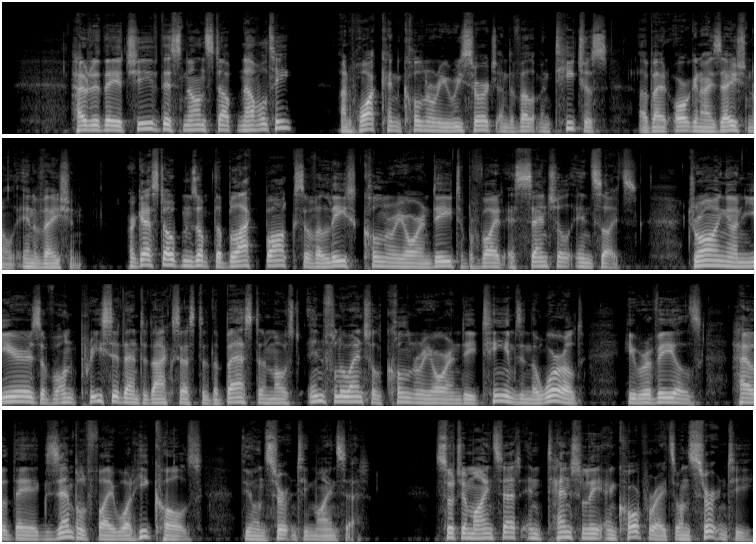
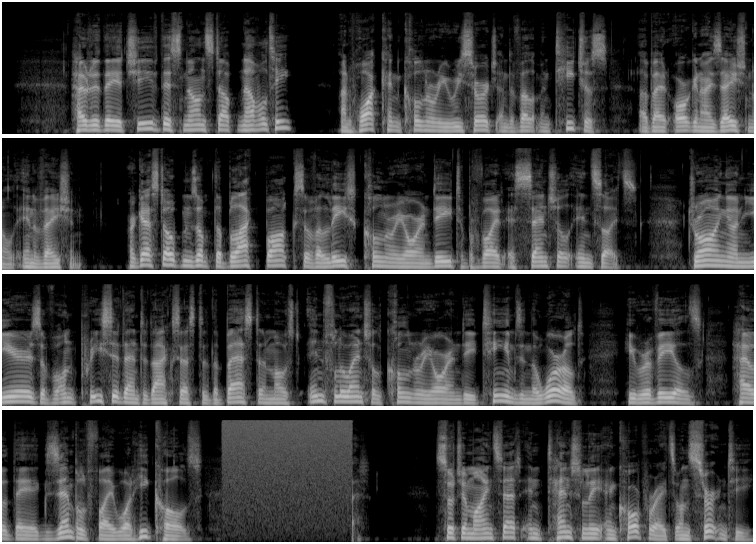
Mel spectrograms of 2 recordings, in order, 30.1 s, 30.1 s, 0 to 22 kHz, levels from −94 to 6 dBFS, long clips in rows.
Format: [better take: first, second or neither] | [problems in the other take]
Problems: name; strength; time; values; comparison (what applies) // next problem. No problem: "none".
first | audio cutting out; filled with static; at 25 s for 1.5 s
